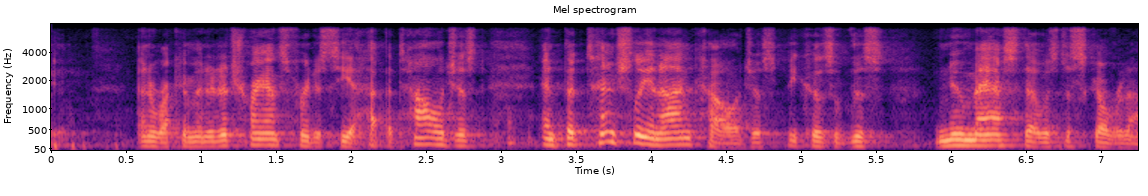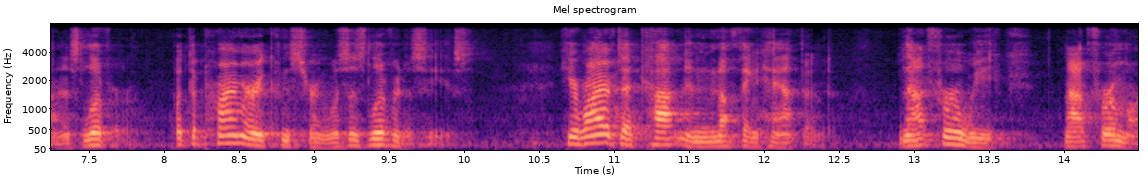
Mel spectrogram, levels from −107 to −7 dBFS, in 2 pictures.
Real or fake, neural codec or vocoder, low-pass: fake; codec, 16 kHz, 8 kbps, FreqCodec, smaller model; 7.2 kHz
